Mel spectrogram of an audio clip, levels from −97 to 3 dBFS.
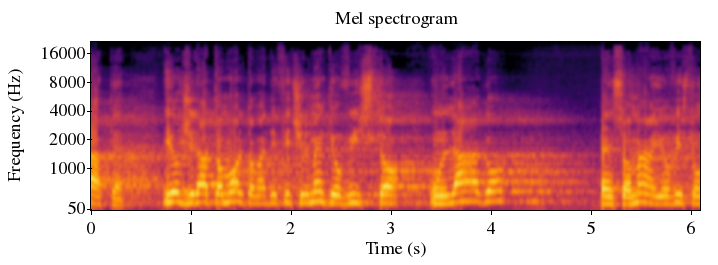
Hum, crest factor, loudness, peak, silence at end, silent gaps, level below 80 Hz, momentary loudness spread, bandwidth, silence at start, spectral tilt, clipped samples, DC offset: none; 12 dB; -12 LUFS; 0 dBFS; 0 s; none; -50 dBFS; 14 LU; 18.5 kHz; 0 s; -5.5 dB/octave; 0.2%; under 0.1%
